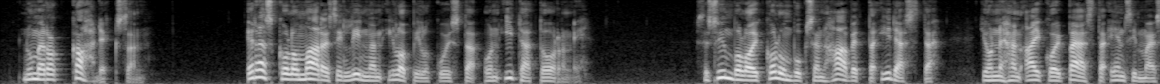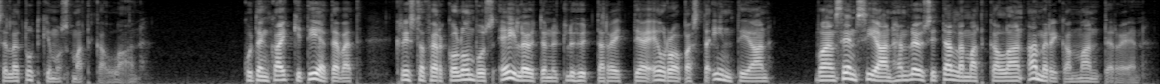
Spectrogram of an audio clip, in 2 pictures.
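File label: Finnish, male, elearning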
